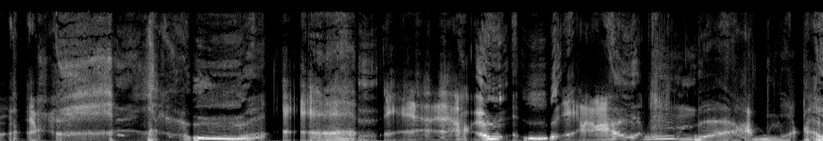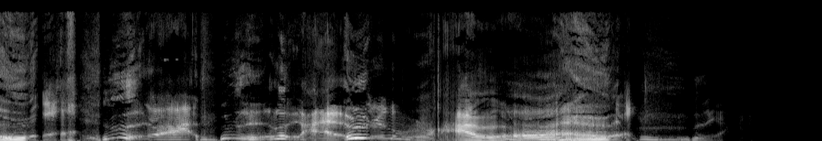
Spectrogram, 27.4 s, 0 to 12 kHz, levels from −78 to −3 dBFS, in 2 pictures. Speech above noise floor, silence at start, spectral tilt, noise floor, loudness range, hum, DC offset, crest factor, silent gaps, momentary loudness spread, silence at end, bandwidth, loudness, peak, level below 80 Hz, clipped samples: 56 dB; 0 s; -6 dB/octave; -75 dBFS; 8 LU; none; under 0.1%; 22 dB; none; 18 LU; 1.95 s; 11.5 kHz; -23 LUFS; 0 dBFS; -46 dBFS; under 0.1%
